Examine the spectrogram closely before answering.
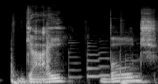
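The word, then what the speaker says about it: Gáe Bulg: different sources of how it's pronounced. and gay bulge. Gy bulge is kind of how I heard it at one point, but that just kind of sounds like gay bulge with an Australian accent.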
